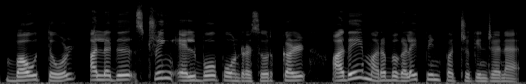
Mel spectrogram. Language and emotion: Tamil, neutral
